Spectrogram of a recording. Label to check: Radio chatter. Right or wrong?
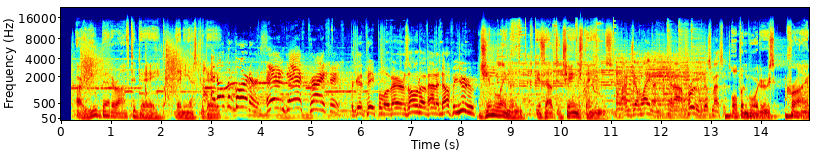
Wrong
